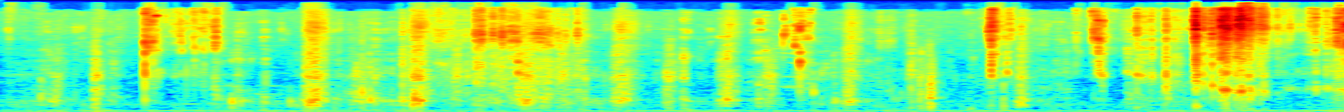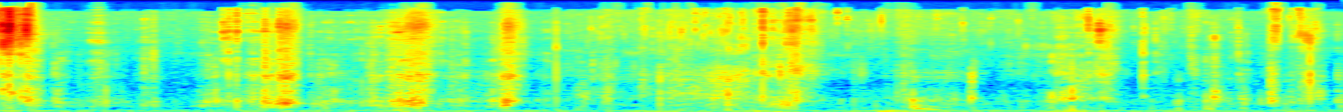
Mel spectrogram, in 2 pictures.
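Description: Close, crisp bites and crunchy chewing of a turkey sandwich with cheese, lettuce, red onion, pickles and tomato, alongside chips, repeating in irregular bursts of crackly mastication with no talking.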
